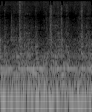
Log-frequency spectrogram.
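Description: Sewing machine stitching a fabric ninja-style face mask, a steady continuous motor hum with rapid even needle rhythm running throughout, close and moderately quiet.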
